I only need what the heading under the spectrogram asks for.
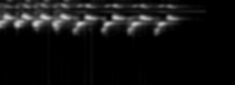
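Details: European goldfinch, Spanish bird from a silvestrismo song disc. It pours out a quick, even series of bright, bouncy chirps, about sixteen notes in one and a half seconds, then stops.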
